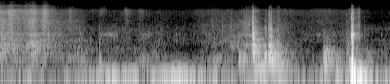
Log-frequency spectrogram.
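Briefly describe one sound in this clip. An old suitcase lid thumps shut.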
